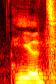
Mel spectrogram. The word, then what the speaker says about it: hielt: You know, in most cases, there are exceptions, but in the great majority of cases, you almost have to make “t” into “ts”. “hielt[s] ich” – then it sounds like “t” to everyone else, but it’s much more concrete.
